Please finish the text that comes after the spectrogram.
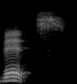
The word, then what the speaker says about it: Berkowitz: saying Vitz. Oh yeah, that's probably more like a old style pronunciation, like a Polish pronunciation or whatever.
